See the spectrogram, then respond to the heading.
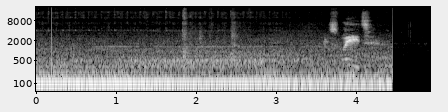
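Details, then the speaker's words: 1997 Jeep Grand Cherokee Limited ZJ after new California-spec catalytic converter (old one rattled with loose debris) and Magnaflow muffler: deep even exhaust rumble at steady idle, no rattles or ticks, then shut off; normal exhaust note. "so let's fire it up and see what it sounds like oh man that's nice sounds great"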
